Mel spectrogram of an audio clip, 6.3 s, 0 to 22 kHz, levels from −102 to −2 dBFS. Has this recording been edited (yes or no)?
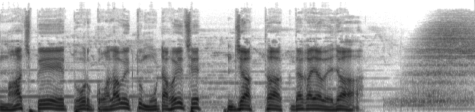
no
